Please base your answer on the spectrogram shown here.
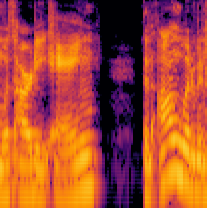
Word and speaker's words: Aang: If his pronunciation of his name was Ong, I would have been fine with it. Okay, that's fine. But in the animated show, it's been Aang the entire time.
